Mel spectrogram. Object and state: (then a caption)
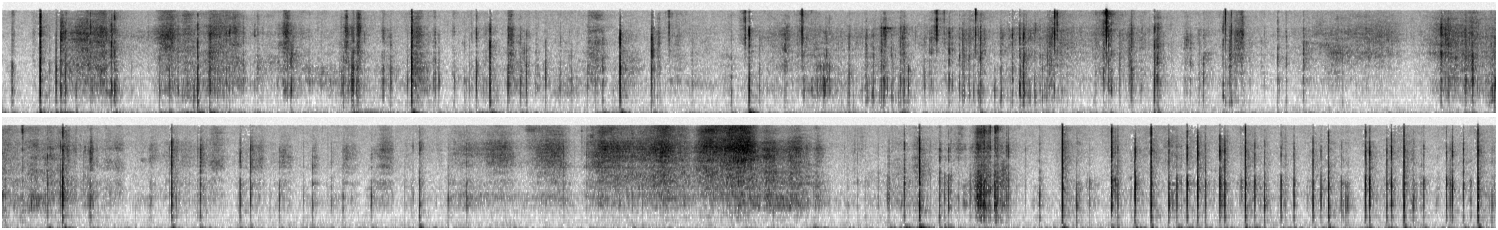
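Faux leather bag tapped and scratched with nails. Long black nails tap and scratch across the plain grained back of a hollow, brown, round faux leather bag. Rapid, crisp clicks mix with dry, crinkly scraping rasps over a faint low hum. The sound is quiet and close, with each tap dying out almost instantly.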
